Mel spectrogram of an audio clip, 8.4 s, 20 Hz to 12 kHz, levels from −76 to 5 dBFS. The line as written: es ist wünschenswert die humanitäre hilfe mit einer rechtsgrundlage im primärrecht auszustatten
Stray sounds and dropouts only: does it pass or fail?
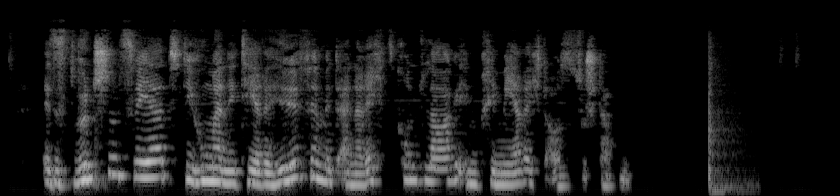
fail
